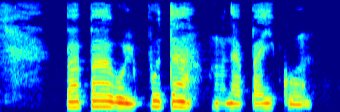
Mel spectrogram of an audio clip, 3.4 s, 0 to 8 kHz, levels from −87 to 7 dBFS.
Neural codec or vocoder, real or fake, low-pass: none; real; 7.2 kHz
